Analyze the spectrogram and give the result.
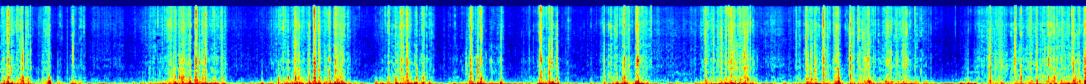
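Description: Long painted nails scratch across a large, flat, solid, round braided jute/straw coaster, producing dry, fibrous rasping and crinkly scraping in repeated bursts with brief pauses between strokes. The texture is bright and crackly over a steady low rumble, and each stroke stops quickly with almost no ring.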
